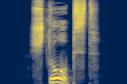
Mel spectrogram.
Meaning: second-person singular preterite of stieben
- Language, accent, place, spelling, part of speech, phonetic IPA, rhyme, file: German, Germany, Berlin, stobst, verb, [ʃtoːpst], -oːpst, De-stobst.ogg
